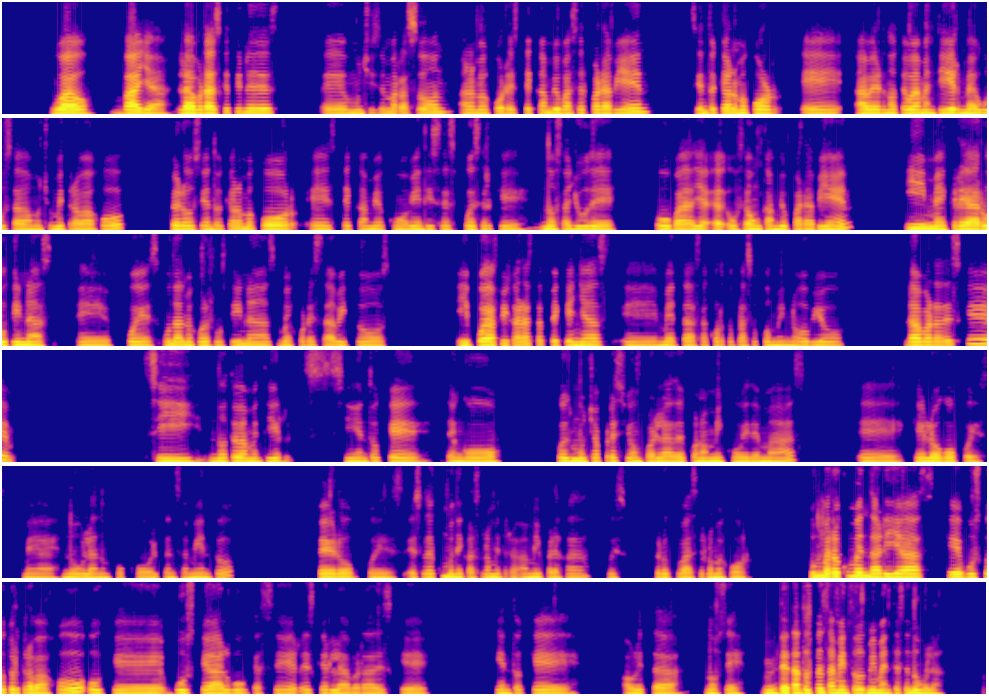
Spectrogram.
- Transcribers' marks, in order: tapping; other background noise
- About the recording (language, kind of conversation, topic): Spanish, advice, ¿Cómo puedo mantener mi motivación durante un proceso de cambio?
